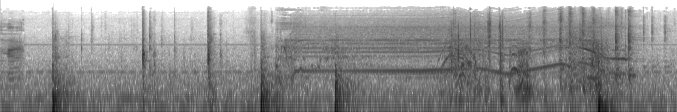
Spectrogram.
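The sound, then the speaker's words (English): A few sharp mechanical clicks and knocks, then a snack vending machine's lever mechanism whirs steadily for a couple of seconds as the lever holding a selected snack is thrust forward, wavering in pitch, before a final clunk; muffled voices briefly overlap the whirring. “When the snack is selected, the mechanical lever that's holding it will be thrust forward, thereby knocking your cell phone out of your pocket and into the receptacle below, where you can pick it up and call for help.”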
